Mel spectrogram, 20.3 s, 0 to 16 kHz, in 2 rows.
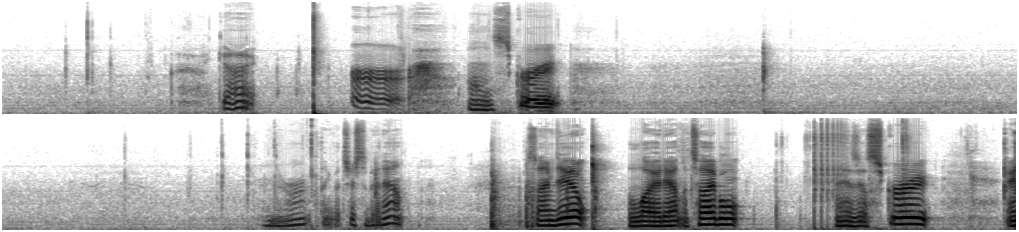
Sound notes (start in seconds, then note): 3.5 groans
